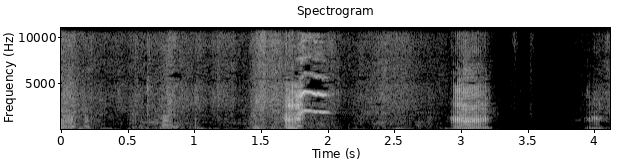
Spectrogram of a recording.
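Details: Piglet seized by a Komodo dragon, which was fiercely preying on young pigs passing nearby: two short, harsh squeals, the second louder and rougher, then a brief silence and a faint final cry.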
